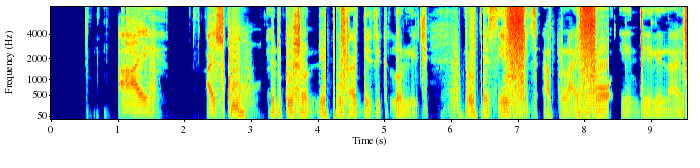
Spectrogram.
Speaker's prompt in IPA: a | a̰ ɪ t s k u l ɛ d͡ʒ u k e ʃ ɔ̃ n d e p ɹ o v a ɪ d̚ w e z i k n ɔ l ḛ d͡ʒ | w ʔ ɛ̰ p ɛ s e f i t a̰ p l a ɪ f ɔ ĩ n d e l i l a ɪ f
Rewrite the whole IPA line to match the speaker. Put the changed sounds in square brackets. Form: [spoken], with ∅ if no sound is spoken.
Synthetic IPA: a | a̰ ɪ [∅] s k u l ɛ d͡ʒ u k e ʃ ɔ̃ n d e p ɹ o v a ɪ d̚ [b] e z i k n ɔ l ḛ d͡ʒ | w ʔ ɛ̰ p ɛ s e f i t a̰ p l a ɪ f ɔ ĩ n d e l i l a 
